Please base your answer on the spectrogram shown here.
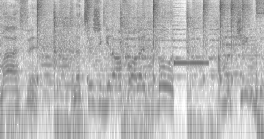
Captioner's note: beeps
